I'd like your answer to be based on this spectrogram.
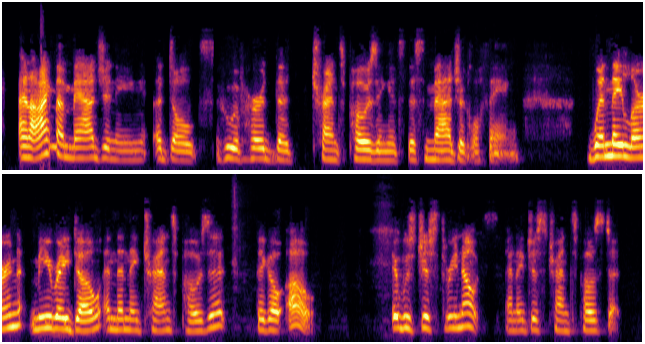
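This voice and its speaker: A woman with an unremarkable speaking voice and an American accent talks at a moderate pace and medium pitch with ordinary variation, in a dry, close sound with no echo over a quiet background. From United States. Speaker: podcast host, music curriculum founder. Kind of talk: interview conversation.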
